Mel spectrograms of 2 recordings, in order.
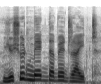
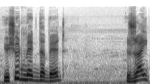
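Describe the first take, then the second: First: 'Right' runs straight on from 'bed' without pause. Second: A short pause comes after 'bed', before 'right'. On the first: The bed should be made correctly. The speaker calls it wrong. "तो पढ़ने का ये सही तरीका नहीं है, ज़रा सुनिए।" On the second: The bed should be made immediately after. The speaker calls it right. "आपको ऐसे पढ़ना है।"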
